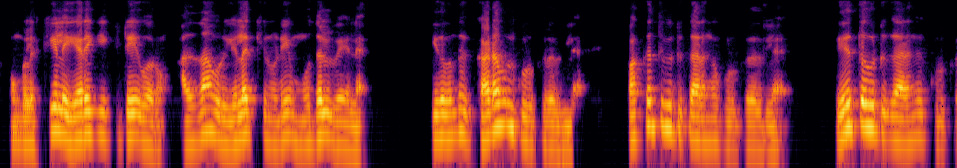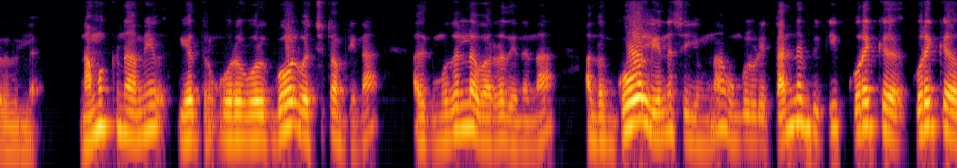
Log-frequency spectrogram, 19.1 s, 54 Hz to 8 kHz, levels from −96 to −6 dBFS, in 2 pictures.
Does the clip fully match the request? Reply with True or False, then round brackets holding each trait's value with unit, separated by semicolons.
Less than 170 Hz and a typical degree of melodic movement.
False (135 Hz; 6.1 semitones)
